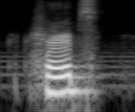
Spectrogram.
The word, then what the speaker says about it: herbs: it is the greatest among herbs. How do you say that? Herbs. Herbs. You don't hear the H. It's just herbs.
